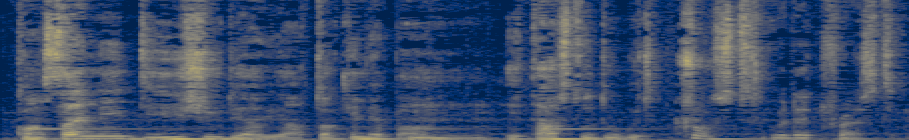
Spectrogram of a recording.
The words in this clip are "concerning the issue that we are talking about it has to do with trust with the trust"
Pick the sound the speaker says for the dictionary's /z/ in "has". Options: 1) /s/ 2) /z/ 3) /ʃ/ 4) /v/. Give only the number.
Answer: 1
